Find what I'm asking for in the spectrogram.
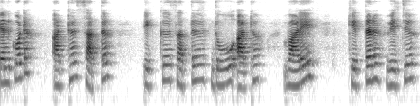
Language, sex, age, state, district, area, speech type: Punjabi, female, 45-60, Punjab, Hoshiarpur, rural, read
